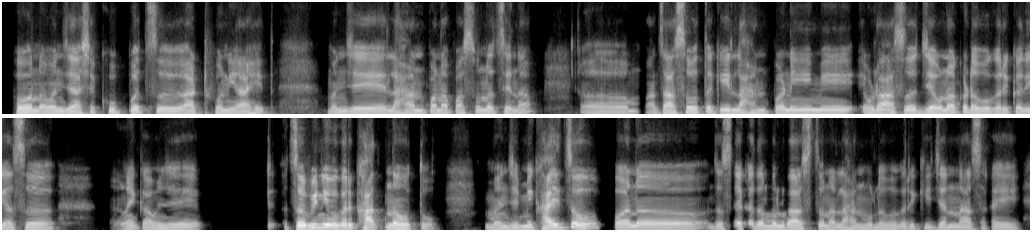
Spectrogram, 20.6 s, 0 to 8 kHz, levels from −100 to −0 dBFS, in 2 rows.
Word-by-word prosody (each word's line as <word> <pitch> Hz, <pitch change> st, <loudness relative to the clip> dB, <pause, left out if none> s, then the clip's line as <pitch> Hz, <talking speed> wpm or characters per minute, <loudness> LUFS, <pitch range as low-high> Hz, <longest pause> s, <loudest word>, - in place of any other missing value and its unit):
हो 165 Hz, 0 st, +6 dB
ना, 145 Hz, -2 st, +1 dB
म्हणजे 135 Hz, +1 st, +1 dB
अशा 135 Hz, +3 st, -1 dB
खूपच 175 Hz, +1 st, -3 dB, 0.3 s
आठवणी 150 Hz, +4 st, -3 dB
आहेत. 135 Hz, -2 st, -2 dB, 0.5 s
म्हणजे 140 Hz, +2 st, -1 dB, 0.3 s
लहानपणापासूनच 160 Hz, +3 st, -2 dB
आहे 160 Hz, -, 0 dB
ना, 165 Hz, -, -4 dB, 0.6 s
अ, 135 Hz, -2 st, -5 dB, 0.2 s
माझं 130 Hz, +3 st, -4 dB
असं 145 Hz, +2 st, 0 dB
होतं, 170 Hz, +1 st, +1 dB
की 180 Hz, -2 st, +2 dB
लहानपणी 175 Hz, +3 st, 0 dB
मी 175 Hz, 0 st, +2 dB, 0.4 s
एवढं 165 Hz, +4 st, -1 dB
असं 175 Hz, +1 st, +1 dB
जेवणाकडं 165 Hz, -1 st, +2 dB
वगैरे 155 Hz, 0 st, -1 dB
कधी 160 Hz, -1 st, 0 dB
असं, 165 Hz, +2 st, -1 dB, 0.7 s
नाही 180 Hz, +2 st, -4 dB
का 160 Hz, -1 st, -3 dB
म्हणजे 150 Hz, -3 st, -2 dB, 0.7 s
ट -, -, -16 dB
चवीने 215 Hz, +3 st, +9 dB
वगैरे 215 Hz, +1 st, +6 dB
खात 180 Hz, -1 st, +2 dB
नव्हतो. 155 Hz, -7 st, +2 dB, 0.5 s
म्हणजे 145 Hz, +1 st, -3 dB
मी 170 Hz, +1 st, +1 dB
खायचो, 205 Hz, +5 st, +5 dB, 0.3 s
पण 175 Hz, 0 st, +2 dB
अ, 175 Hz, 0 st, 0 dB
जसं 175 Hz, 0 st, -5 dB
एखादा 175 Hz, 0 st, -2 dB
मुलगा 170 Hz, 0 st, +1 dB
असतो 170 Hz, +3 st, -4 dB
ना, 155 Hz, -4 st, -4 dB
लहान 135 Hz, -3 st, -4 dB
मुलं 135 Hz, 0 st, -6 dB
वगैरे, 130 Hz, -1 st, -7 dB
की 130 Hz, 0 st, -11 dB
ज्यांना 130 Hz, 0 st, -4 dB
असं 125 Hz, +3 st, -6 dB
काही 135 Hz, +1 st, -6 dB
160 Hz, 145 wpm, -21 LUFS, 140-175 Hz, 0.7 s, चवीने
